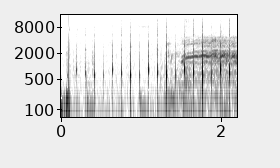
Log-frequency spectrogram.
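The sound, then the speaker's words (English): Santa's reindeer gallop off, hooves beating out a quick, steady clip-clop, with a high, wavering whinny rising over the final second. No one speaks. “There he goes on his reindeer.”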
